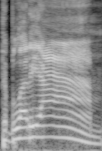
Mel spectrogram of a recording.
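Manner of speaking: weird put-on New England accent. Retelling how a cassette storyteller said the title: imitating a New England accent. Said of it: "he had this weird accent".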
